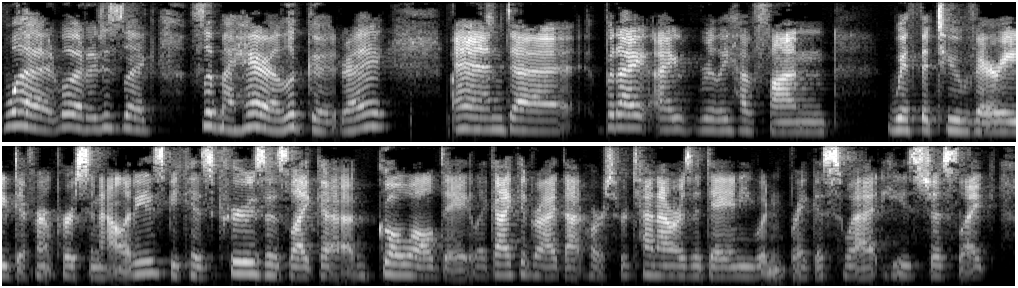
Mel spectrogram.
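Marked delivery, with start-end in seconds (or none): 0.0-2.9 airheaded, empty-headed surfer dude voice. Voicing a handsome, strutting horse replying to its rider: surfer dude voice. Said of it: "I kinda call him the surfer dude".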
